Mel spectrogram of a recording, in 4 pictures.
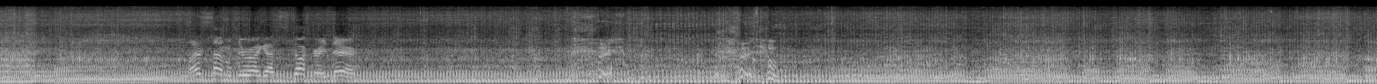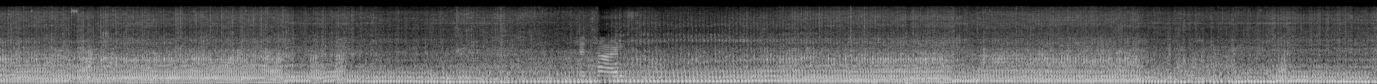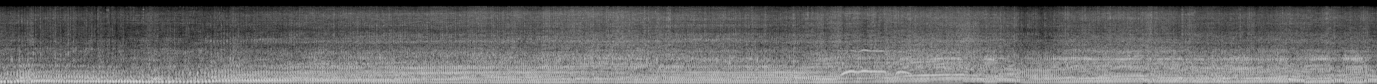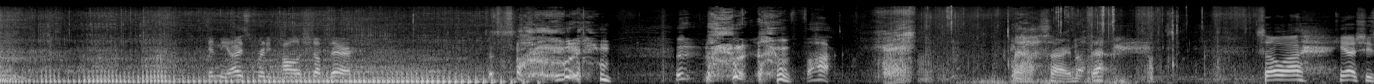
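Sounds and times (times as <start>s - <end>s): single-cylinder engine revving: 0.0s - 47.0s.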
